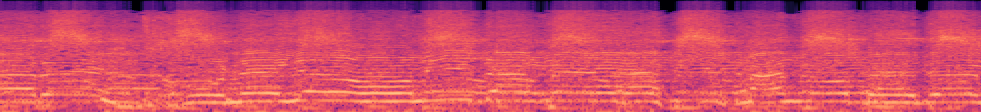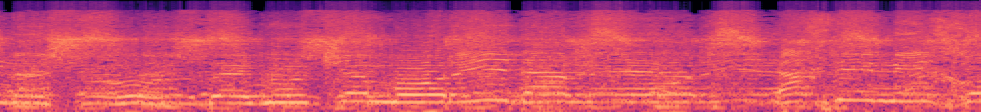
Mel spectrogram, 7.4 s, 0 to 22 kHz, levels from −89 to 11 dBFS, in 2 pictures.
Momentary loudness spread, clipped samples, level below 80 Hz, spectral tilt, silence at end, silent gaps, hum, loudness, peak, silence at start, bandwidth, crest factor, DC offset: 1 LU; 5%; -32 dBFS; -2 dB/octave; 0 s; none; none; -3 LUFS; 0 dBFS; 0 s; over 20 kHz; 4 dB; under 0.1%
